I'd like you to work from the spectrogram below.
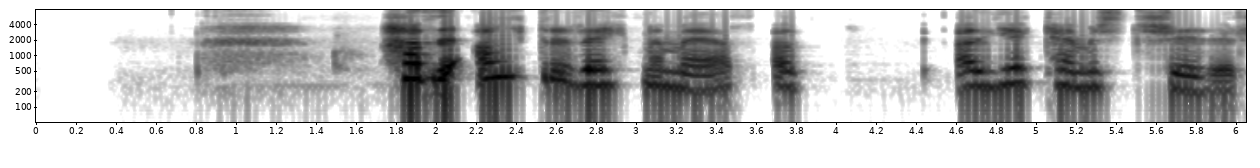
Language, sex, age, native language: Icelandic, female, 13, Icelandic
